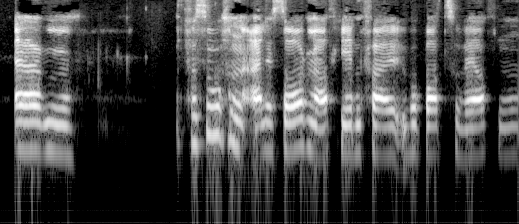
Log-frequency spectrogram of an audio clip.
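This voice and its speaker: A woman at medium pitch speaks at a very slow pace, with long, frequent pauses and big swings in loudness. The sound is dry and close, with no echo. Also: ordinary pitch variation. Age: 20s. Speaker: keto dieter sharing her experience. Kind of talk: interview on a live stream. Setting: live video stream.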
